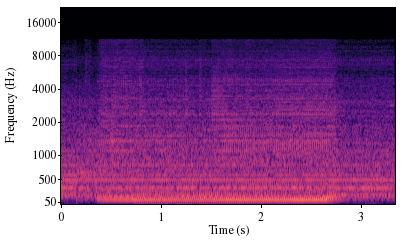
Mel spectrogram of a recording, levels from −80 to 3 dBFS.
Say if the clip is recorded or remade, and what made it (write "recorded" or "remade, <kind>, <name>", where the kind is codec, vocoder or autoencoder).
recorded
